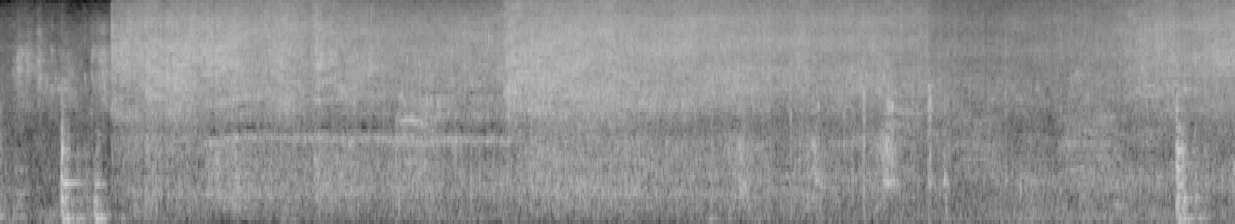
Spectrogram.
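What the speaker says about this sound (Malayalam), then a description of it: "നമുക്കിതാ നമ്മുടെ ചട്ടിയിലേക്ക് ഒഴിച്ചു കൊടുക്കാം കേട്ടോ" Hot tempering of mustard seeds, fenugreek and chillies poured into a pan of tamarind curry sets off a sudden loud, hissing sizzle that bursts in and stays strong and steady, with a few clinks of the pan.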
